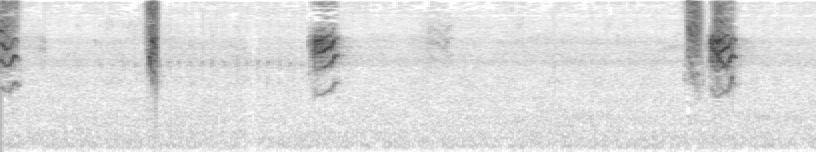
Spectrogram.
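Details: Female double-collared seedeater, described as a much-calling female used by breeders to stimulate males: a few short, high chirps with quick falling tails, spaced about two seconds apart, plus sharp clicks, over a faint steady hiss.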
